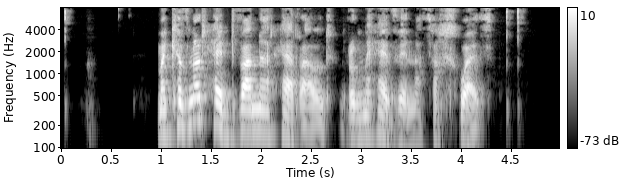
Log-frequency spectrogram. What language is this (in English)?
Welsh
